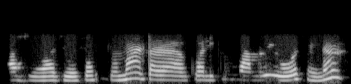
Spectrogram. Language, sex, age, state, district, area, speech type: Nepali, female, 18-30, West Bengal, Darjeeling, rural, conversation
